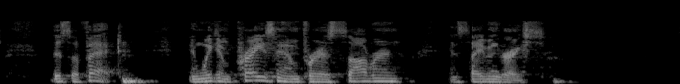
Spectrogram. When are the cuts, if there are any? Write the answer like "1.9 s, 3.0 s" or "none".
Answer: 1.7 s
